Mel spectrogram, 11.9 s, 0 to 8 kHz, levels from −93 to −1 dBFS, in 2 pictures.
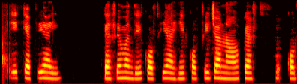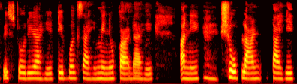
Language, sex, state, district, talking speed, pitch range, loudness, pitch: Marathi, female, Maharashtra, Nagpur, 110 wpm, 200-215 Hz, -30 LUFS, 205 Hz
